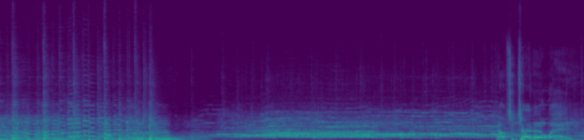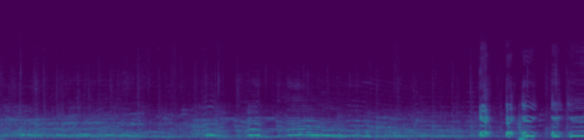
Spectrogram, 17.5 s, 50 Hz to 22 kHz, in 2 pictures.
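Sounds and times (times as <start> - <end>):
several roosters crowing outdoors: 0.0 - 7.3, 9.0 - 17.5
speech: 7.6 - 8.9.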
